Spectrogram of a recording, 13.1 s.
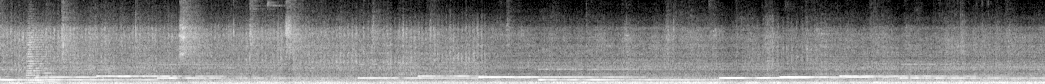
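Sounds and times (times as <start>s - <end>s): freight train wheels rumbling: 0.0s - 13.0s
long held tones: 4.4s - 13.0s.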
